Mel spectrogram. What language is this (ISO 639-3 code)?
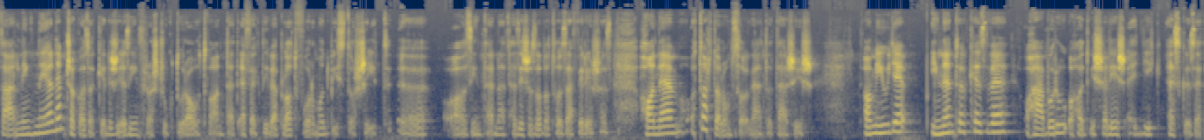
hun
